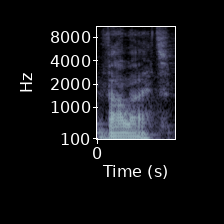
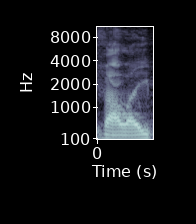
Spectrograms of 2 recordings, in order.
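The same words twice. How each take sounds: First: The word ends with a clear T sound. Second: The word ends without a T sound. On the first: This is the British way of saying it. The speaker calls it wrong. "We say valet in this country... You pronounce the T" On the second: This is the American way of saying it. The speaker calls it right. "they say valet properly"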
